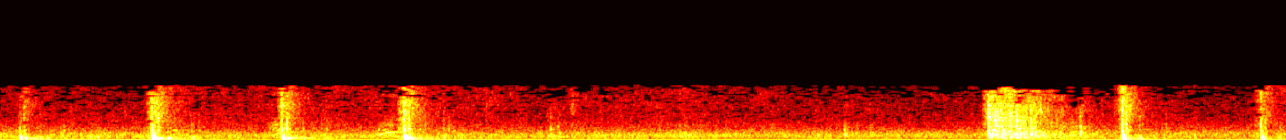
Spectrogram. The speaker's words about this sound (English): Annie stands in the driveway and shoots baskets.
